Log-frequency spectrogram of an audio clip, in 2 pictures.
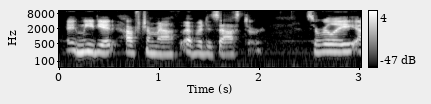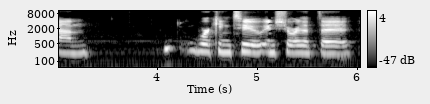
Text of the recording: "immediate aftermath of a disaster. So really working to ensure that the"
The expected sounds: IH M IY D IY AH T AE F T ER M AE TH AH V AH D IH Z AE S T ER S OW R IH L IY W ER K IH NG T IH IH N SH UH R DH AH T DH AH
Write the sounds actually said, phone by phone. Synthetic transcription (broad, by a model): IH M IY D IY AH T AE F T ER M AE TH AH V AH D IH Z AE S T ER S OW R IH L IY W ER K IH NG T IH IH N SH UH R DH AH T DH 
